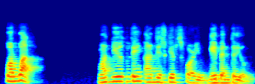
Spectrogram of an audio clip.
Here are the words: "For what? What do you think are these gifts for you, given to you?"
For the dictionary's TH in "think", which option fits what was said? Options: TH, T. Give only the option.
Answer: T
